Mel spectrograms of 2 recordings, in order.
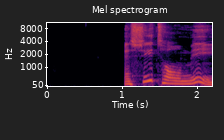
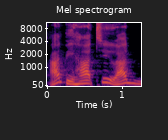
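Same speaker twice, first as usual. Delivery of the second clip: ordinary talk, nothing marked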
